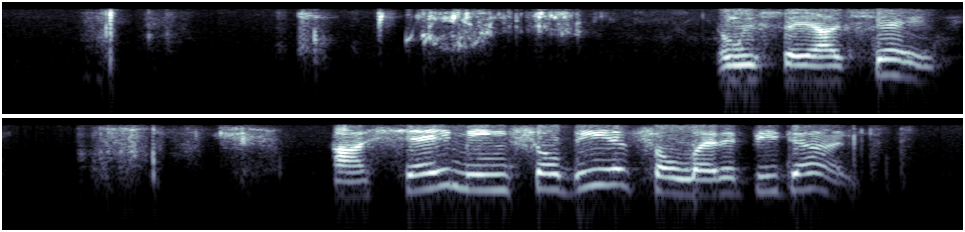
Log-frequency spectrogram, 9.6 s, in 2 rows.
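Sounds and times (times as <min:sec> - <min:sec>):
water poured onto the ground: 0:01.9 - 0:03.1
speech: 0:03.6 - 0:04.8, 0:06.4 - 0:09.2.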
